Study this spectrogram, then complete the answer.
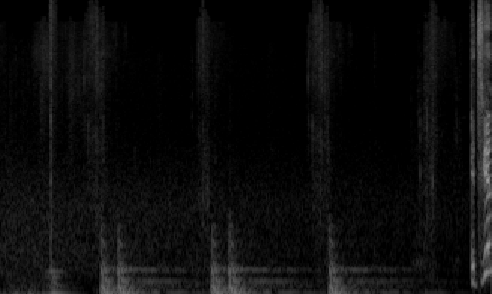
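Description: Wooden blocks land with dull thuds.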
